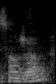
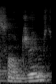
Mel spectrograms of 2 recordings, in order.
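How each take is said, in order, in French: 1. James se prononce à la française. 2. James se prononce à l'anglaise. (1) "mais Saint-James" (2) "on dit pas Saint-James"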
